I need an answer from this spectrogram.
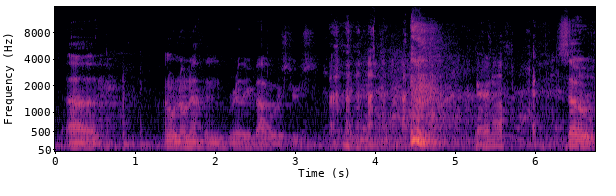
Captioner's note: laughter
